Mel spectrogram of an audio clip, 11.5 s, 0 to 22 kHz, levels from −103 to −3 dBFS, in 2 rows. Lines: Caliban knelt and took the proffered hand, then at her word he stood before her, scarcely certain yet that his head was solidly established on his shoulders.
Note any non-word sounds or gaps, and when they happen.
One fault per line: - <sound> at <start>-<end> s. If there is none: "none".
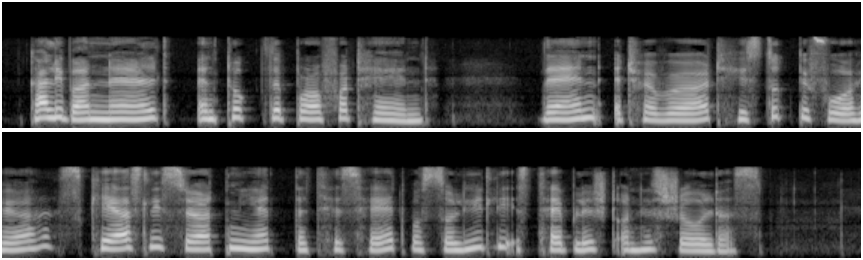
none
